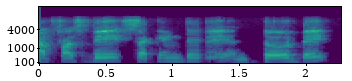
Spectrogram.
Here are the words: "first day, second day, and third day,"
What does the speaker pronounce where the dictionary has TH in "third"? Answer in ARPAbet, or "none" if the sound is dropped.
T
